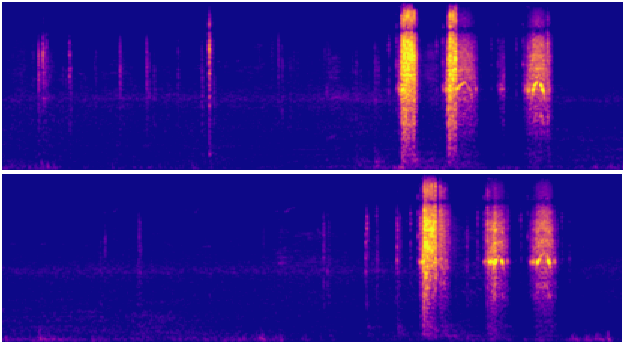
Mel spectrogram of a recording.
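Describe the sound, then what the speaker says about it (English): Impact wrench on a brake bolt of a Chevy Express cargo van: two clusters of three loud, short hammering bursts, separated by several seconds of quiet shop background with faint clicks. "It'll be a little bit easier to get this off with the impact."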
